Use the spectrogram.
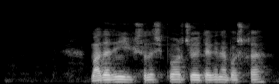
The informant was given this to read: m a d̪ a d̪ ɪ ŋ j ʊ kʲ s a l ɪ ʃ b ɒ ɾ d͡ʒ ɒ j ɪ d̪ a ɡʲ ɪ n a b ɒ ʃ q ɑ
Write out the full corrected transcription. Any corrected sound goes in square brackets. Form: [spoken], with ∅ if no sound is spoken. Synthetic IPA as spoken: m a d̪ a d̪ ɪ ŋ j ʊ kʲ s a l ɪ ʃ b ɒ ɾ d͡ʒ ɒ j ɪ d̪ a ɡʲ ɪ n a b ɒ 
